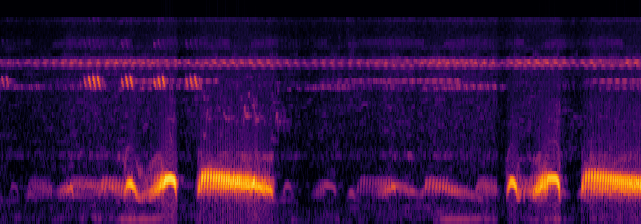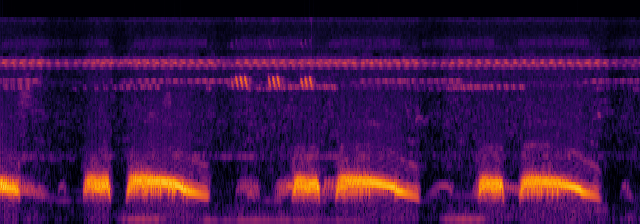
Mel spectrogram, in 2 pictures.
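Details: Spotted dove, a trained decoy bird calling to lure a rival into the yard for trapping: loud mellow cooing phrases, short hiccup notes followed by long drawn coos, repeated steadily with brief pauses.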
